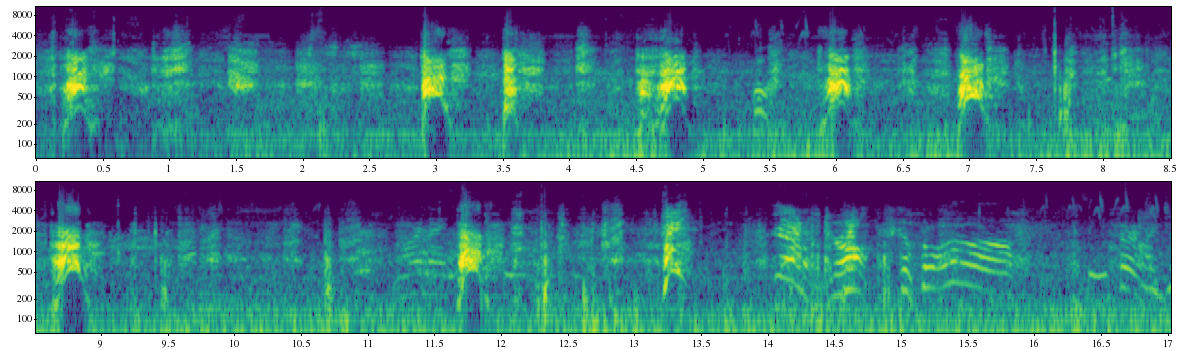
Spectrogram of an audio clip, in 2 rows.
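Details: Rottweiler female during protection training at a club in April 2021, barking in sharp bursts at irregular intervals, roughly a dozen barks, with a handler's voice speaking in between.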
